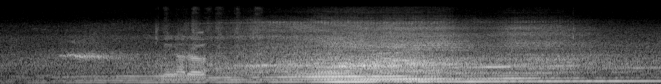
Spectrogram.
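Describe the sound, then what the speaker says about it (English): A Honda car drives past outside, its engine rising from faint to loud as it nears, then easing off, with a person talking briefly over it. "there's always that one Honda that drives by"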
